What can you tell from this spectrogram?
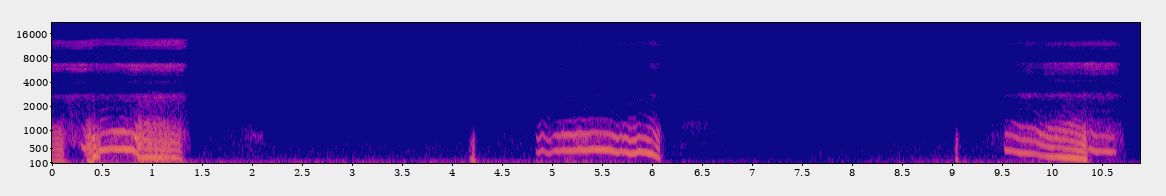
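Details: Maria, a senior thirteen-year-old fawn female Pug in Japan, produces three higher, whinier snoring breaths with falling tones, spaced roughly four seconds apart, plus a couple of small clicks in a quiet room.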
